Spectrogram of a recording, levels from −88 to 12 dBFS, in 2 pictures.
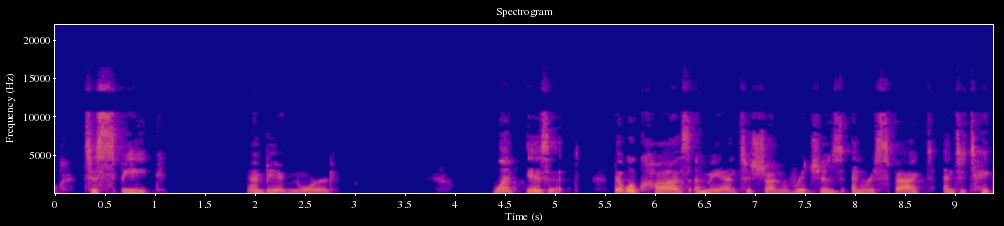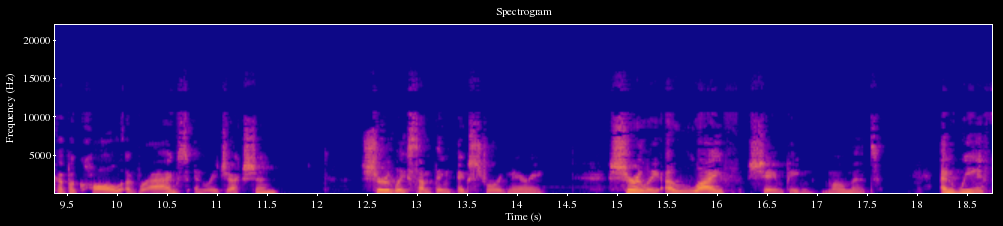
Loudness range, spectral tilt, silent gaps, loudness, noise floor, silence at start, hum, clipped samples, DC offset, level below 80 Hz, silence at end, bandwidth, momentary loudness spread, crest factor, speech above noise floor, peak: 9 LU; -3 dB/octave; none; -27 LUFS; under -90 dBFS; 0.05 s; none; under 0.1%; under 0.1%; -70 dBFS; 0.05 s; 15.5 kHz; 15 LU; 24 dB; over 63 dB; -6 dBFS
